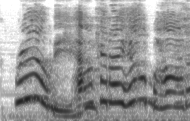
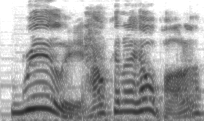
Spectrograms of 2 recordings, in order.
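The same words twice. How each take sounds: First: It is said in a higher-pitched voice. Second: It is said in a lower voice.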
